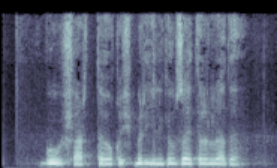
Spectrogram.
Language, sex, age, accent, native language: Uzbek, male, 12-17, Samarqand, Uzbek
